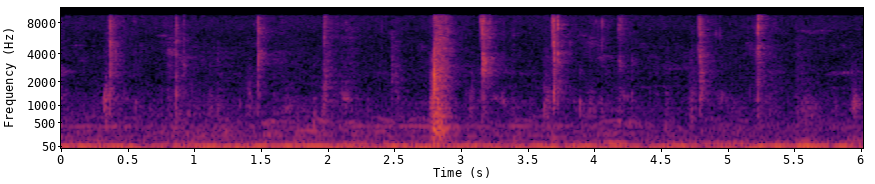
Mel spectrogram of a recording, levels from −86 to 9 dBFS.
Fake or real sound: real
